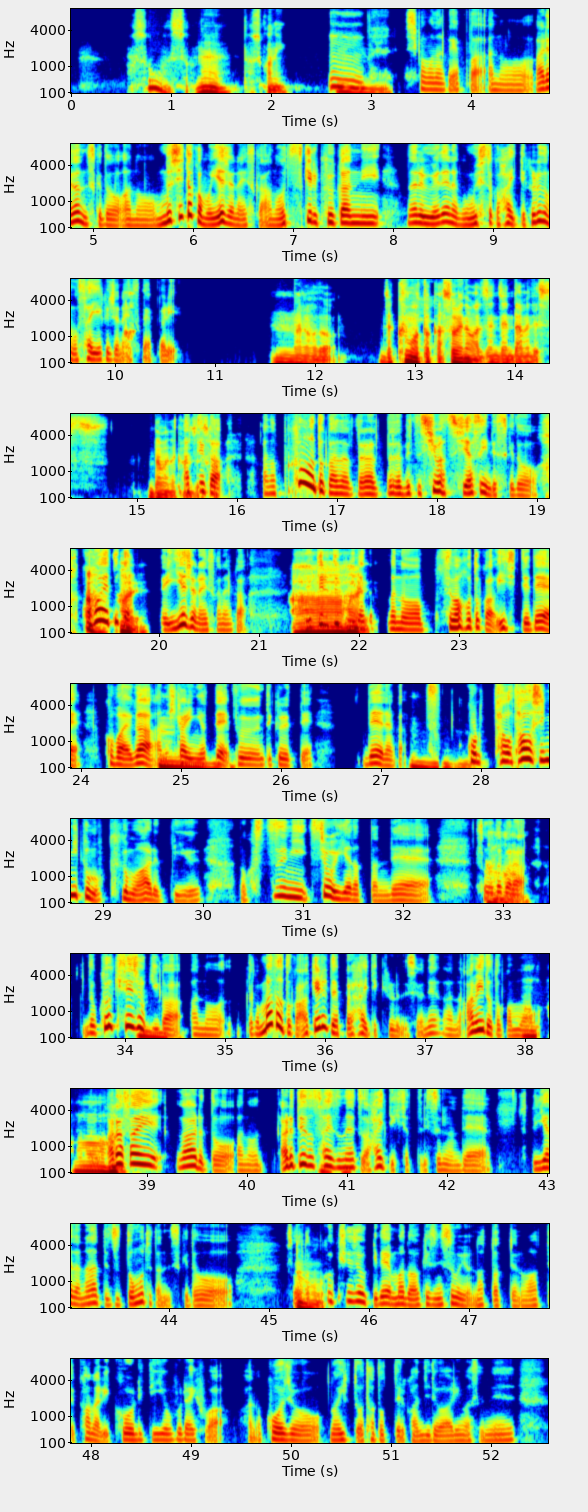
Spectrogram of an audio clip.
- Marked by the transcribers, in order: in English: "クオリティオブライフ"
- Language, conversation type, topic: Japanese, podcast, 自分の部屋を落ち着ける空間にするために、どんな工夫をしていますか？
- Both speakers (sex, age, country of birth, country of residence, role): female, 20-24, Japan, Japan, guest; male, 40-44, Japan, Japan, host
